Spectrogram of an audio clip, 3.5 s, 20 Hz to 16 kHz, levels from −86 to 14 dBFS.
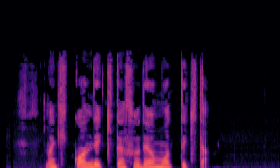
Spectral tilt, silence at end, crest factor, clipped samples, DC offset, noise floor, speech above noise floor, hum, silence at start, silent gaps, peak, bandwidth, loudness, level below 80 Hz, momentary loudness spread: -4 dB/octave; 0.9 s; 18 dB; under 0.1%; under 0.1%; -69 dBFS; 48 dB; none; 0.25 s; none; -4 dBFS; 11.5 kHz; -22 LUFS; -74 dBFS; 10 LU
